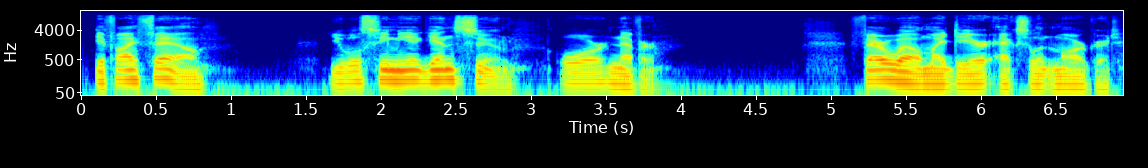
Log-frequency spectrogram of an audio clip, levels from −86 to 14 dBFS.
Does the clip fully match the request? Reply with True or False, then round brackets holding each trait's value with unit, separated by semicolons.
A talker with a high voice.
False (100 Hz)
